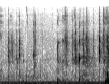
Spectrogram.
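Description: Faint computer keyboard typing: a quick run of scattered key clicks as a file path is typed in.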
